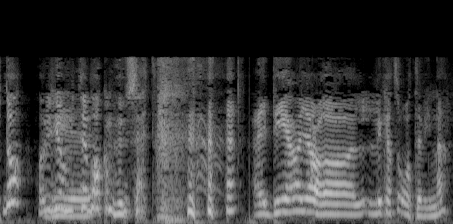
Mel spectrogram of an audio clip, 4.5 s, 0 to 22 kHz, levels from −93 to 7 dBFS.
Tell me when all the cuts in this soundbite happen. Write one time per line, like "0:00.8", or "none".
0:02.4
